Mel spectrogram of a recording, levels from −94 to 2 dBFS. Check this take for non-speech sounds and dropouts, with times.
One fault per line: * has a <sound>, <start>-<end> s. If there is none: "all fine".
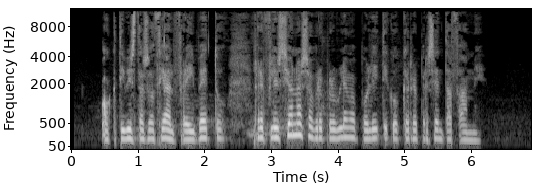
all fine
